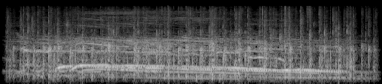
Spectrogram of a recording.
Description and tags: small crowd clapping with cheering
Recorded with IPad 2
applauding, applause, audience, cheer, cheering, clapping, crowd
